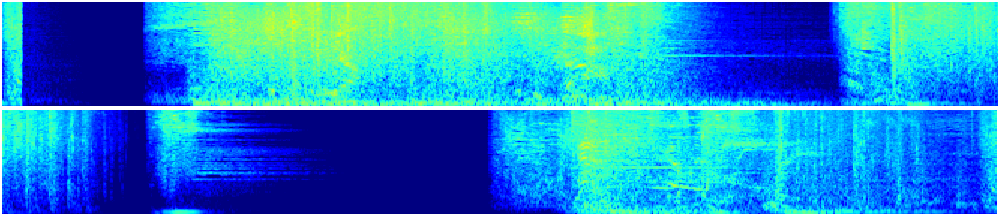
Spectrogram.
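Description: Game sword slashes and magic blasts clash in loud bursts.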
